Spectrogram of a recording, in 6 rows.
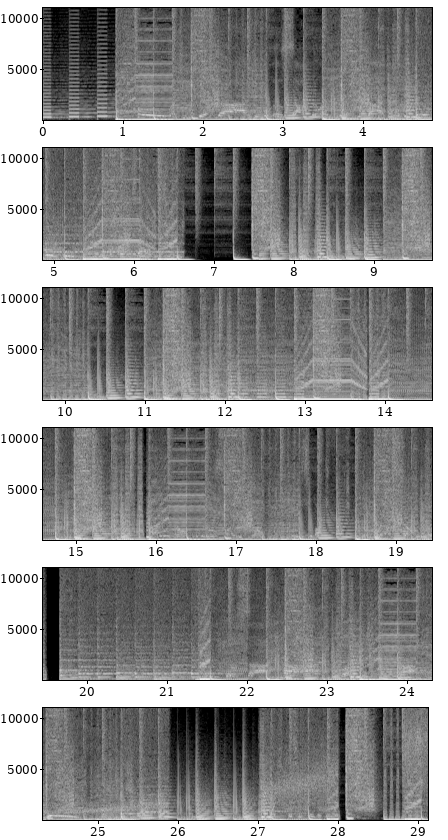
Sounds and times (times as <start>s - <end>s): Dubstep: 0.0s - 29.1s.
